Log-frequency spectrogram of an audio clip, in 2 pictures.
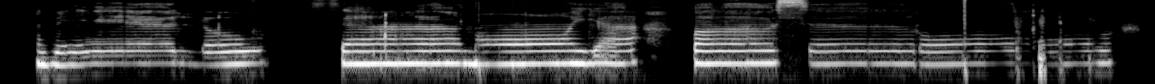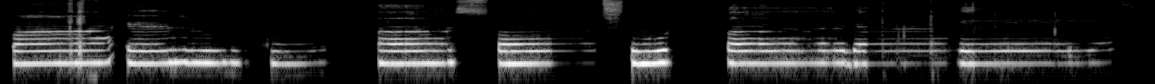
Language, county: Lithuanian, Kaunas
